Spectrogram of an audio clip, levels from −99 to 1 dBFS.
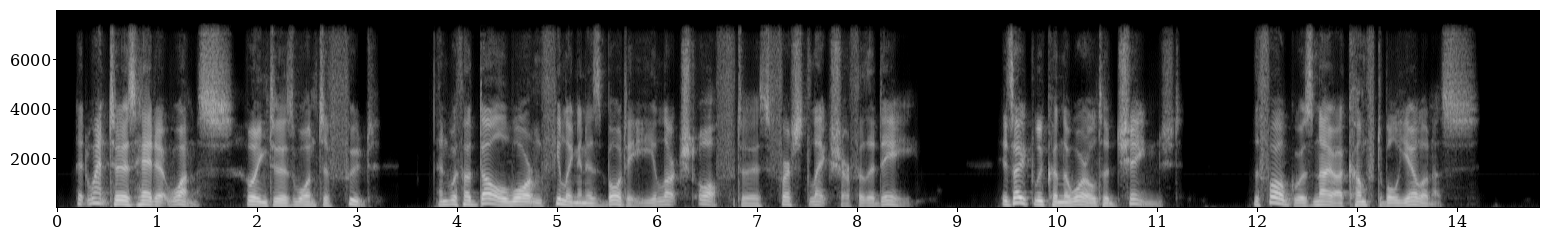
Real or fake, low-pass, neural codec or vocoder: fake; 7.2 kHz; codec, 16 kHz, 1 kbps, X-Codec, HuBERT features, trained on LibriSpeech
